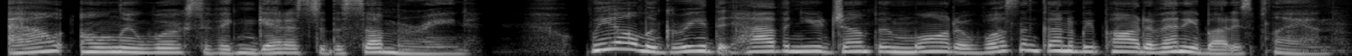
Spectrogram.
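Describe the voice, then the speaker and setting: A woman reads a grown woman with a level, practical voice, close to her own plain tone. It is calm and direct, recorded dry with no room echo. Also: mid-range voice, quick pace, lightly acted. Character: steady adult woman illusionist.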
